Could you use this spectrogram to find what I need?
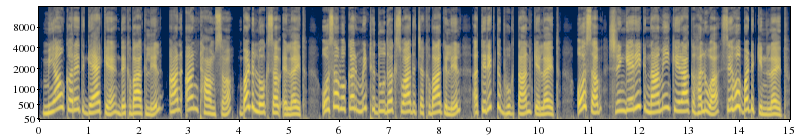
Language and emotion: Maithili, neutral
